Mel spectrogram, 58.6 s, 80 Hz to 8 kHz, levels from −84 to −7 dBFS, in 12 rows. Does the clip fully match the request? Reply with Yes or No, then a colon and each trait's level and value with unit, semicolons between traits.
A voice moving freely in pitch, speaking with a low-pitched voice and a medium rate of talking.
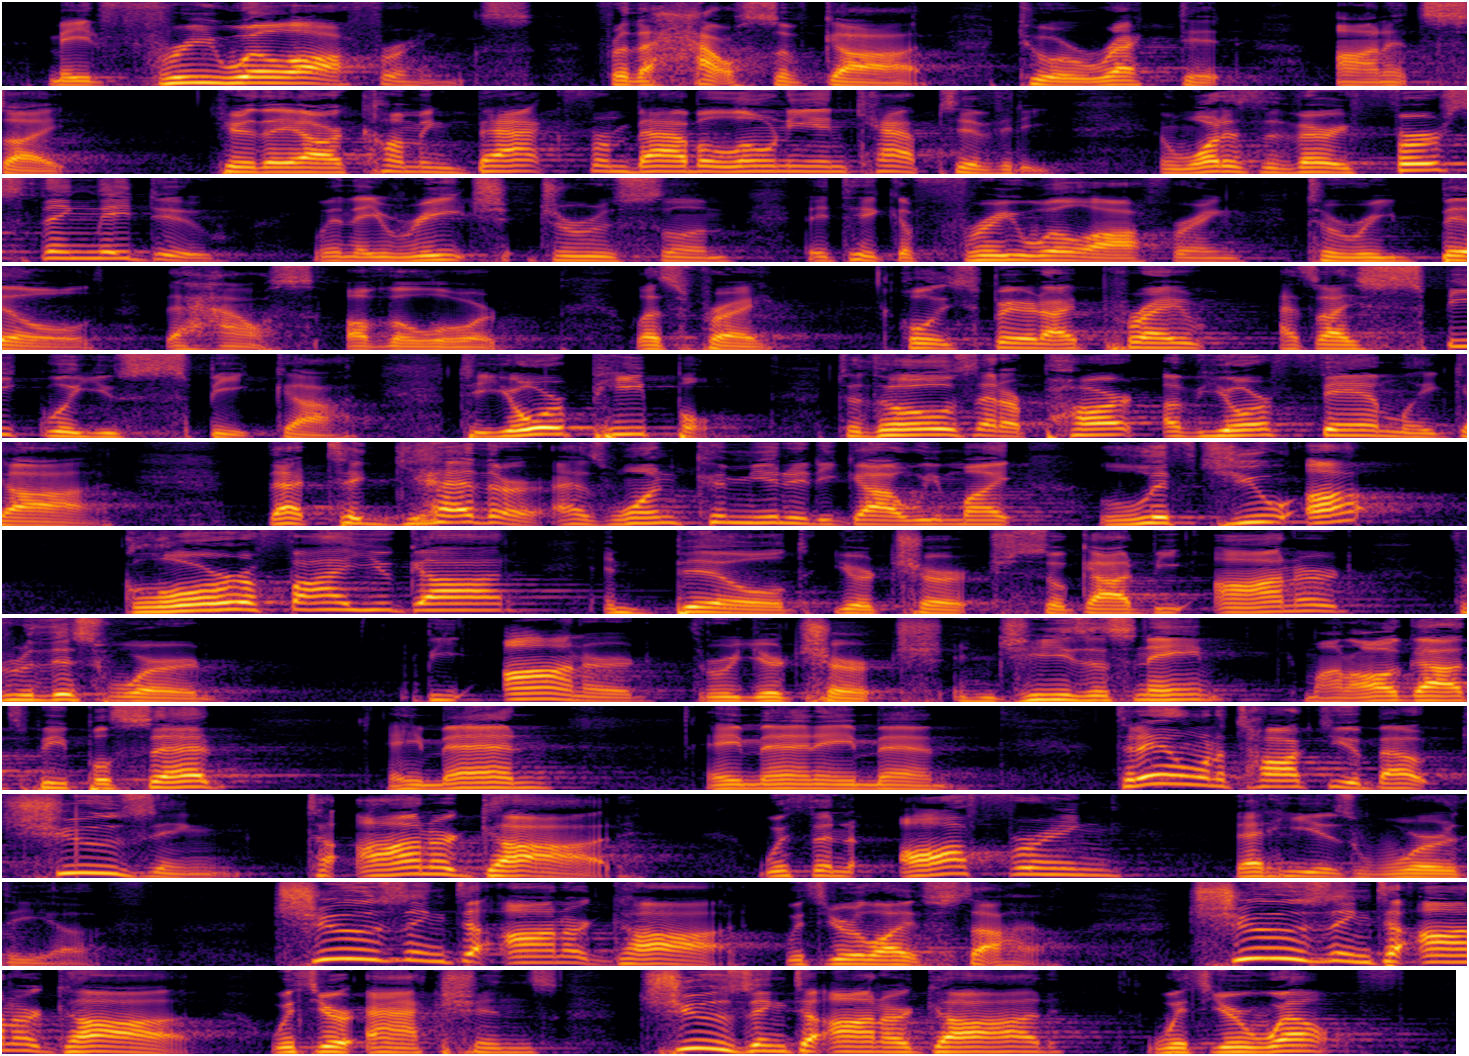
No: wide, 5.7 semitones; medium, 165 Hz; average, 160 wpm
